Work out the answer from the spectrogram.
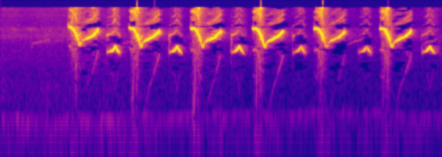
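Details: Lure cinereous tit in energetic song meant to provoke rivals: high piercing two-note phrases, a bright descending whistle then a lower clipped note, repeated about twice per second for three seconds over a low steady hum.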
